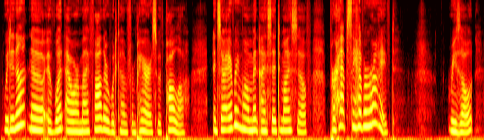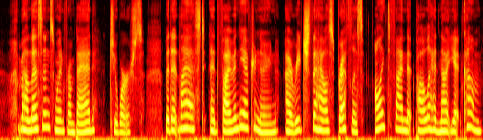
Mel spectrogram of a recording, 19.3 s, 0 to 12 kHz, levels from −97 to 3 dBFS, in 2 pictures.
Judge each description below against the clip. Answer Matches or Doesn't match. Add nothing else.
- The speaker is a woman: Matches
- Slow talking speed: Doesn't match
